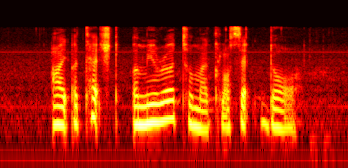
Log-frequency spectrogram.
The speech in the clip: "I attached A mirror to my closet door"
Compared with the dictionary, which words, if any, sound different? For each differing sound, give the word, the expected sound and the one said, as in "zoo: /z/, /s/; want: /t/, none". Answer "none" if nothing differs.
closet: /z/, /s/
